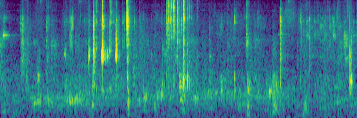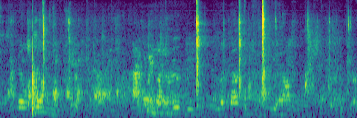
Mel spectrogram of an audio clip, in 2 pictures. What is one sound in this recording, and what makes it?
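A game clock button clicks as it is pressed.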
